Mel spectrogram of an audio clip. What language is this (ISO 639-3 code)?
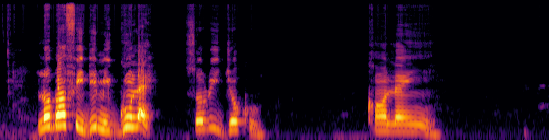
yor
